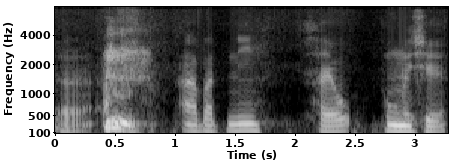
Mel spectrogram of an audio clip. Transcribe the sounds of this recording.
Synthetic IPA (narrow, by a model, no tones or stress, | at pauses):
abat̚ni | sajawpʰuŋnɯjse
